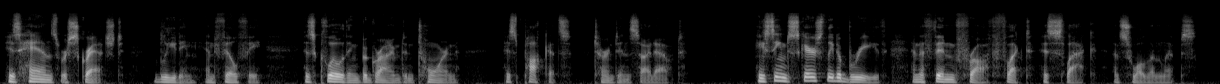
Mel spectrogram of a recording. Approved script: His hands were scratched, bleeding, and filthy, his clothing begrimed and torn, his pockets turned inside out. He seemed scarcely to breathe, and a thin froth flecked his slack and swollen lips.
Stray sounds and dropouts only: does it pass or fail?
pass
